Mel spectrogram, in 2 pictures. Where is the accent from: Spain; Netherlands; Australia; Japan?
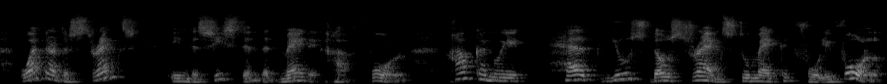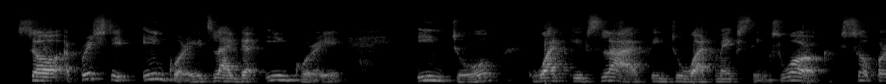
Spain; English is a second language; moved away as an adult; also born or lived in San Francisco, United States / Boston, United States / Israel / Barcelona, Spain; I am from Spain, lived in the United States, and I studied in San Francisco in the California College of Arts and Crafts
